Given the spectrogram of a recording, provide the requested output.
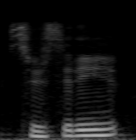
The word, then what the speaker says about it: Sioux City: And how do you say the city? – Sioux City. – Okay.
